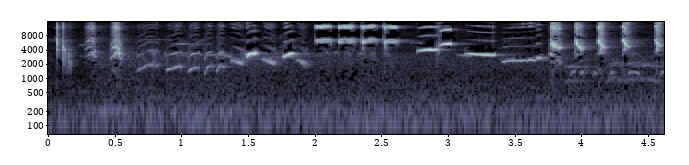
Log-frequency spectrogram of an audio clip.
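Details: Common iora singing a lure meant to provoke rivals: soft slurred whistles, a steady set of very high piping notes, then scattered whistles and a closing burst of loud trills.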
